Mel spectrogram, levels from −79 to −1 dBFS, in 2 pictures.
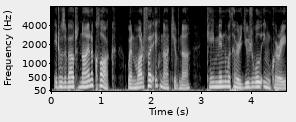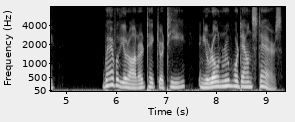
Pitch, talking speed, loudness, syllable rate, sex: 155 Hz, 175 wpm, -18 LUFS, 5.1 syllables/s, male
